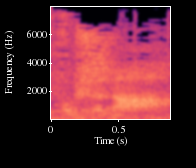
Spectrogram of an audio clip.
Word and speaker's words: Hoshana: And I love the Hebrew pronunciation of Hosanna. It's Hoshana, Hoshana.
